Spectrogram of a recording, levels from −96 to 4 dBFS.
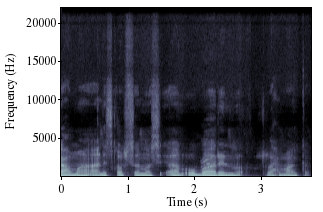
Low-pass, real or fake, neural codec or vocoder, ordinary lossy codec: none; real; none; none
